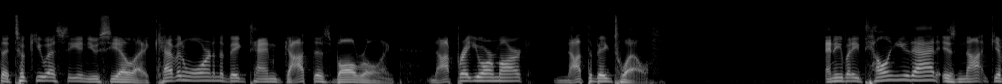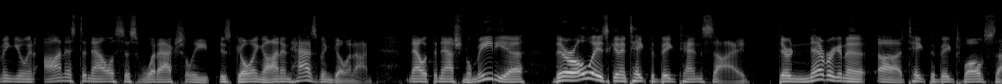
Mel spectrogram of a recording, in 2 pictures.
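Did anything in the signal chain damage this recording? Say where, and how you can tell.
No, nothing along the chain left a mark you can hear on this speech, so there's no stage to point a finger at.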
